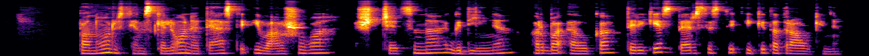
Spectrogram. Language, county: Lithuanian, Šiauliai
